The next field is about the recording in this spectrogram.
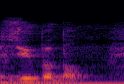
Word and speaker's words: Zerubbabel: Saying the name Zerubbabel over and over is actually really fun, because to say his name, you have to go b-b in the middle, b-b-b, Zerubbabel.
